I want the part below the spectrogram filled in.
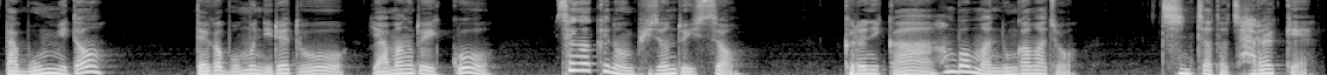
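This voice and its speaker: A sulky, self-pitying husband whines and makes excuses, as a woman reads his lines. The voice stays lowish and plain, hardly changed from the reader's own, in a radio drama. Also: animated, normal speed, vocal fry, warm tone, full character voice. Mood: whiny. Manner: defensive, whiny.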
